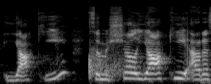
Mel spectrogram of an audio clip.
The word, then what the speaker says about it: Jaeggi: and I must apologize I've pronounced Michelle's last name it's Yaki so Michelle Yaki out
